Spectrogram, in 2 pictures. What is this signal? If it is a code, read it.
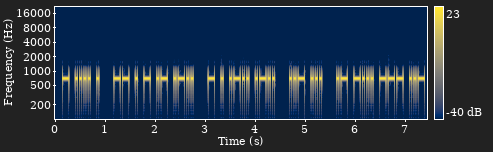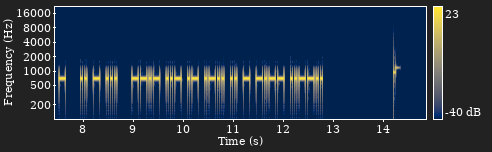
Morse code, heard as a keyed tone, about 28 wpm, 700 Hz. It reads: THE METAL TELL US ABOUT ITS QUALITY?
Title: Sentences from Top 1000 Words - Review Part 6 - 28wpm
